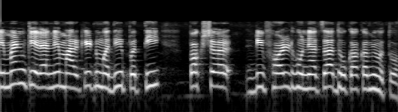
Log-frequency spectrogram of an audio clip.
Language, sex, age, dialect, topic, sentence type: Marathi, female, 18-24, Northern Konkan, banking, statement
